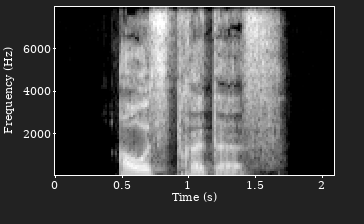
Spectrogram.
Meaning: genitive singular of Austritt
- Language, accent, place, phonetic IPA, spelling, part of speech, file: German, Germany, Berlin, [ˈaʊ̯sˌtʁɪtəs], Austrittes, noun, De-Austrittes.ogg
